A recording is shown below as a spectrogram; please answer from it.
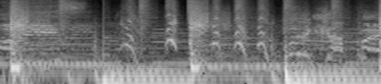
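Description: Hip hop music: a steady beat with kick drums under turntable scratching, short scratched record sounds sliding up and down in pitch.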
